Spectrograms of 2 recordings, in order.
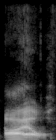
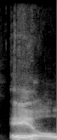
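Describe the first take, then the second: First: The name is said with an 'eye' vowel. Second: The name is said with an 'ay' vowel. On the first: The speaker calls it wrong. "I always thought it was Isle" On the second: The speaker calls it right. "it's it's ale, like ginger ale"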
